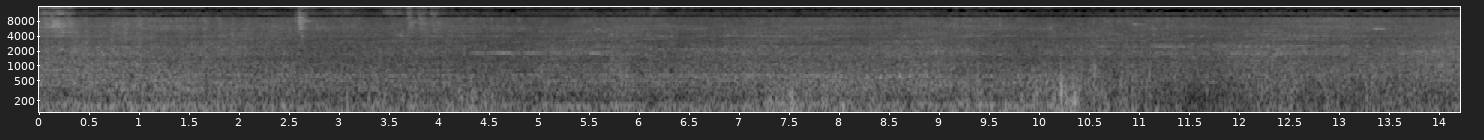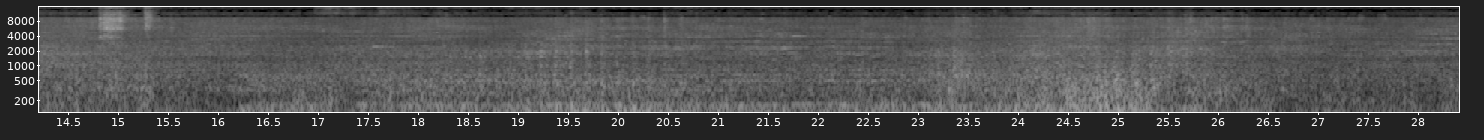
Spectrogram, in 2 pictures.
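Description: CSX intermodal freight train's empty autorack cars, then double-stack well cars, rolling past on steel wheels, a continuous rumbling roar. The low rumble is heaviest at first and eases about ten seconds in, then picks up again.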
